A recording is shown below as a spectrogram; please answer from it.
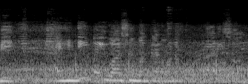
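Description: A man's voice inside a city bus, over the steady running noise of the bus engine.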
